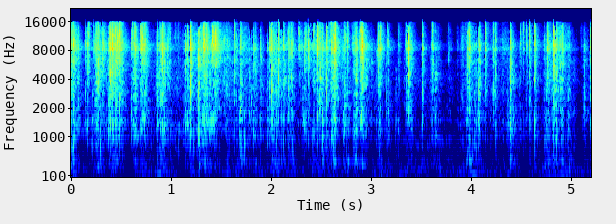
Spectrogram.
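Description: Paper planner pages rustling and clicking as they are handled and fitted back into place: a dense, irregular run of quick ticks and rustles.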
